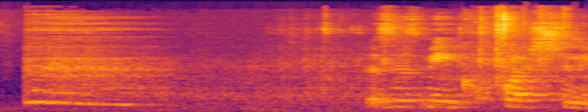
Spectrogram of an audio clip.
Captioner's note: sighs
